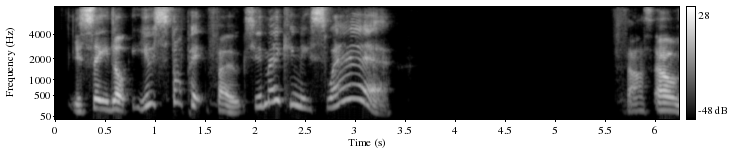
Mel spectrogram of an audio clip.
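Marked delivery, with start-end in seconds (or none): 0.1-3.4 mock-scolding. Mock complaint to folks.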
